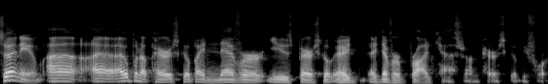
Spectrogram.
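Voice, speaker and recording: A man with a medium pitch races through his speech at a very fast pace. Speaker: cruise website founder. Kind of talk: podcast interview.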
